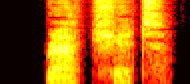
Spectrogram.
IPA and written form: ˈrætʃ.ɪt (Ratchet)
